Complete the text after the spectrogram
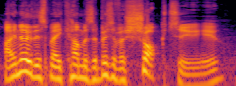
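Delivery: chuckling, patronising boss; jovial boss. Acted. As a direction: laugh him off then lean in to confide. Boss reassures, then confides.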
